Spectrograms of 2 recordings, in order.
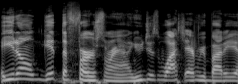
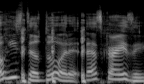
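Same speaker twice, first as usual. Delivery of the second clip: plain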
